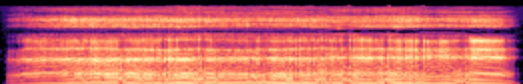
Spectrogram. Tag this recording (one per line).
brains
dead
